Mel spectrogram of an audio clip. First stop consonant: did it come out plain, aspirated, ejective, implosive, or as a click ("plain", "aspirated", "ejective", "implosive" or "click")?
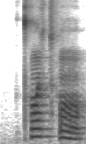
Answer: aspirated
